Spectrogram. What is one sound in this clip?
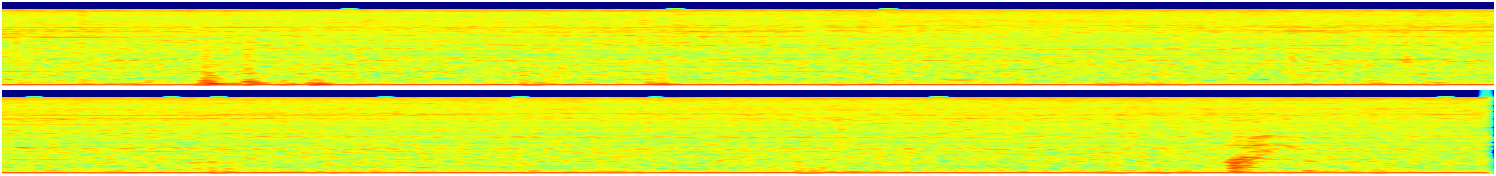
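Wet squid slaps and knocks against a board.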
